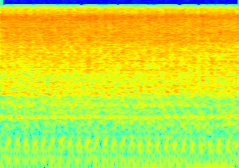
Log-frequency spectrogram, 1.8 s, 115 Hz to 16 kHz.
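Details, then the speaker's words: GY6 scooter engine just after starter repair (oil-filled starter with shorted winding fixed, resealed, new O-ring): fires right up into a steady, even idle putter with no knocks or misses; normal idle. "okay it's all back together I'm going to give it a try I got this taped so I have to hold it like hold the camera go on fires right up"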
